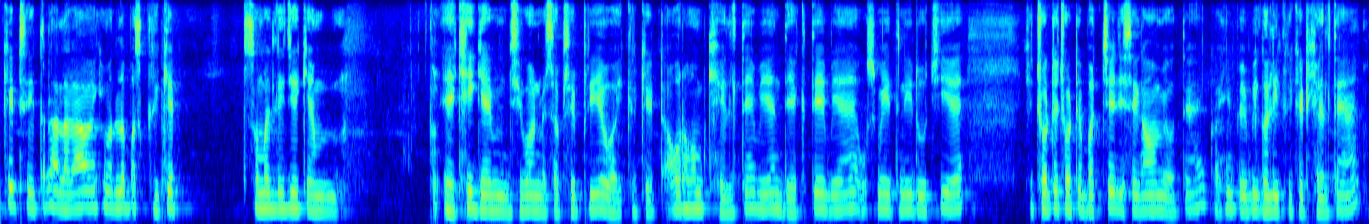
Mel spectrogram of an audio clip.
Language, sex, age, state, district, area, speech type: Hindi, male, 18-30, Uttar Pradesh, Ghazipur, rural, spontaneous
